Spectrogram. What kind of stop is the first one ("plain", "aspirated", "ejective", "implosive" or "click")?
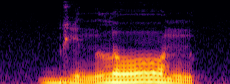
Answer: plain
